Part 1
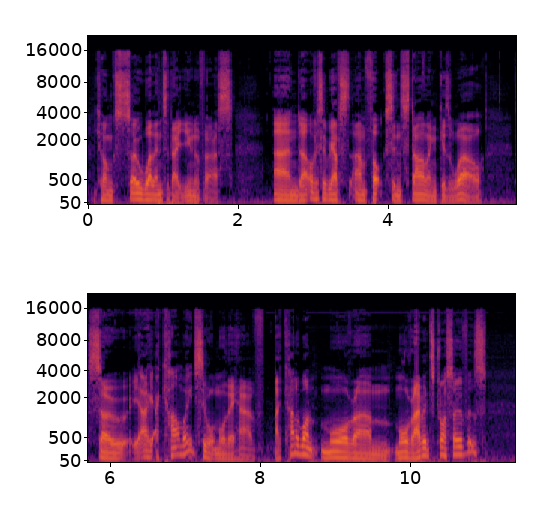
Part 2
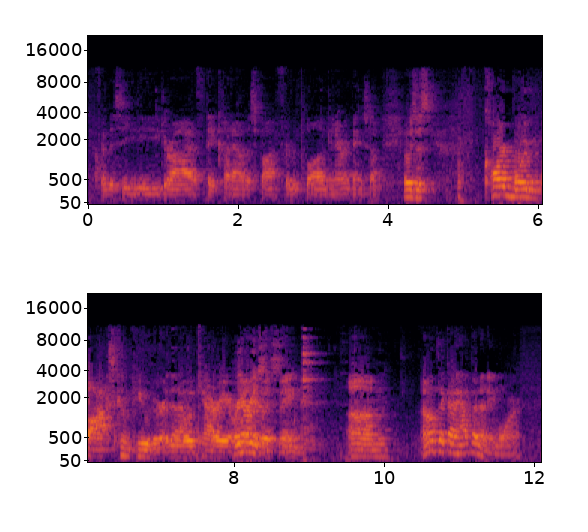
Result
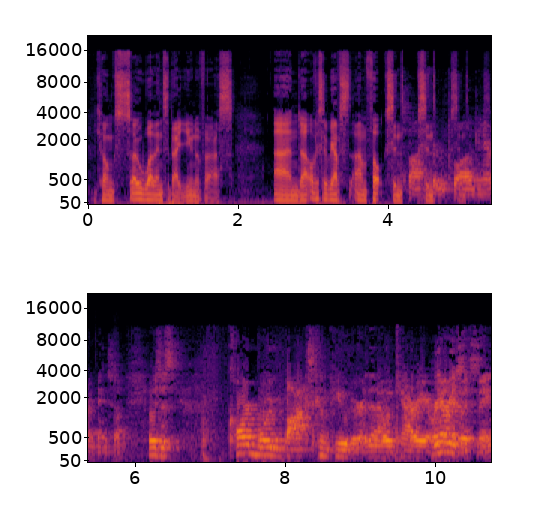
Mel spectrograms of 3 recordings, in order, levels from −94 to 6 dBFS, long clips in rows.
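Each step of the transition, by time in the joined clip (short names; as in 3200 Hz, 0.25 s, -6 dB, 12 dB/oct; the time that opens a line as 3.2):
part 1
3.93–4.18 echo throw 0.43 s, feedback 30%, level -0.5 dB
4.18 switch to part 2 from 2.22 s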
